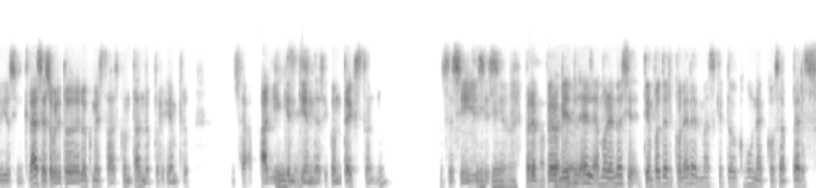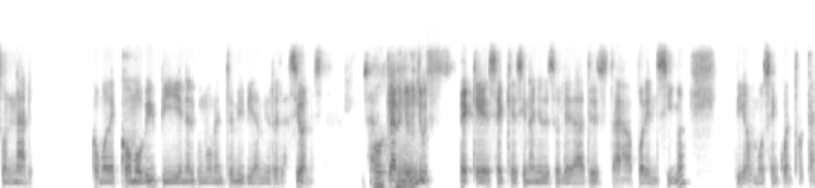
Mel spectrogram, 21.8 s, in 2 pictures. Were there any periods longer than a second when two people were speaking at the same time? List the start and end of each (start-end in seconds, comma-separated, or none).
6.3-7.9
